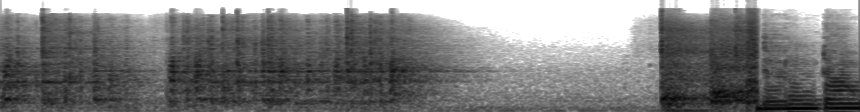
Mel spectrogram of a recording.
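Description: Plastic knife sawing down through a stack of thin plastic party cups: a dense crackling and clicking for about two seconds that dies away. Near the end a loud pitched, voice-like sound starts.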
